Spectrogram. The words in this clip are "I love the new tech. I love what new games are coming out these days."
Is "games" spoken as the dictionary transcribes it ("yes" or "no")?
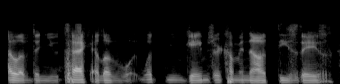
yes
